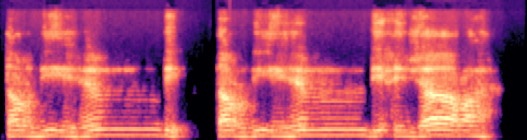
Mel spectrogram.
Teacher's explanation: ملامسه للشفتين مع اثبات الغنه بمقدار حركه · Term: اخفاء الشفوي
